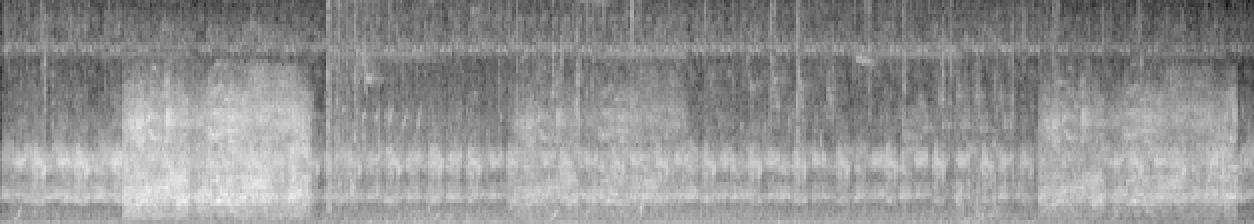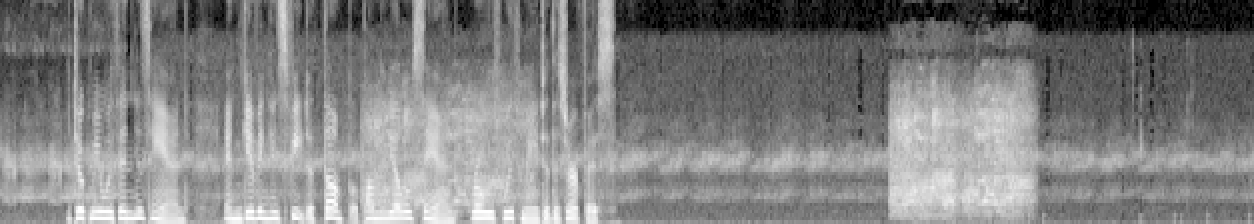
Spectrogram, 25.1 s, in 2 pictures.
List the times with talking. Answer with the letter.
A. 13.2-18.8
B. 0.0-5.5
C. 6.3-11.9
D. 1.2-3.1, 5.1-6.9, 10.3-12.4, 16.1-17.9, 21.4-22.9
A.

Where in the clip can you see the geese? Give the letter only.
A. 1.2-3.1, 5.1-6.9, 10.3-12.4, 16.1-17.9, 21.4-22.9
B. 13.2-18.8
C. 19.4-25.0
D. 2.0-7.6
A.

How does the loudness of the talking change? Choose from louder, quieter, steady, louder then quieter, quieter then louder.
steady.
